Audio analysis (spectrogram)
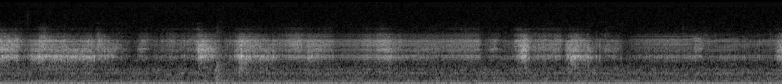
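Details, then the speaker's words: Zenith 6J05 tube radio after replacing the power supply filter capacitors: the hum is gone, leaving only a low steady hiss with crackle and swishing and no station received. "not receiving anything can you tell it's not nearly as noisy"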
